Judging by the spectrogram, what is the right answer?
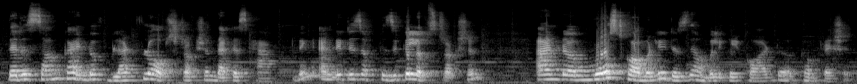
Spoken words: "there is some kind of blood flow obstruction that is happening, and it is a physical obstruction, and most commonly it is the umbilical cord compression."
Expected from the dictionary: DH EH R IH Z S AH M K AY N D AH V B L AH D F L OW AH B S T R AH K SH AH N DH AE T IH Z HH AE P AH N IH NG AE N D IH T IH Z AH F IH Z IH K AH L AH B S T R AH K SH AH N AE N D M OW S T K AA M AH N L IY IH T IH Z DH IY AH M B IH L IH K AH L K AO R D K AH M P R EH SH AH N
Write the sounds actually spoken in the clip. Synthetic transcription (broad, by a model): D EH R IH Z S AH M K AY N D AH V B L AH D F L OW AH B S T R AH K SH AH N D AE T IH Z HH AE P AH N IH NG AE N D IH T IH Z AH F IH Z IH K AH L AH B S T R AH K SH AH N AE N D M OW S T K AA M AH N L IY IH T IH Z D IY AH M B IH L IH K AH L K AO R D K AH M P R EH SH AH N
